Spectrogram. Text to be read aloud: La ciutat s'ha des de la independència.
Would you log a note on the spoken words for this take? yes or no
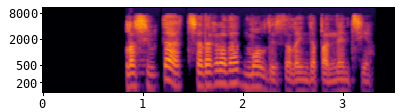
yes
